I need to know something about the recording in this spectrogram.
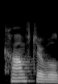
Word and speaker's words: comfortable: Be careful with the word comfortable, guys.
